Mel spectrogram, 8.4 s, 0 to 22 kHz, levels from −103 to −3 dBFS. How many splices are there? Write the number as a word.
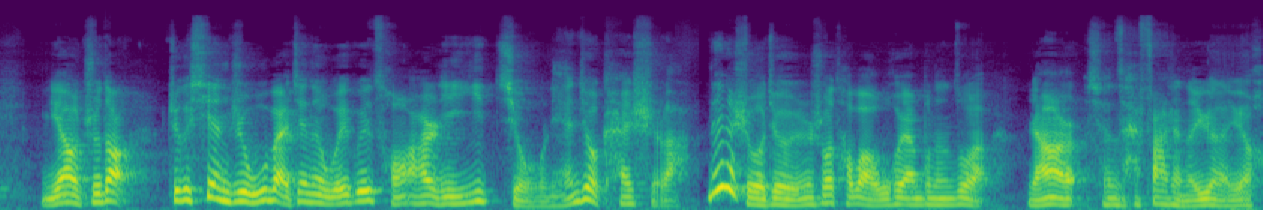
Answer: two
